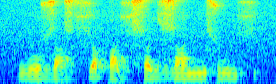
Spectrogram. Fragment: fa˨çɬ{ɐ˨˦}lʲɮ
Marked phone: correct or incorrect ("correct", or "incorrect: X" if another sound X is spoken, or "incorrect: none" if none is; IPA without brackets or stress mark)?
incorrect: ɐ˧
